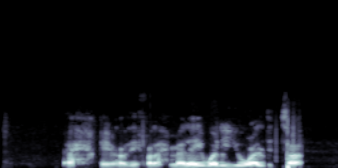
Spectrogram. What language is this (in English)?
Kabyle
